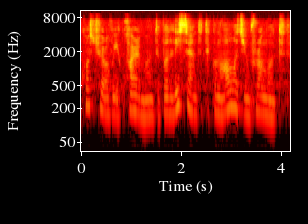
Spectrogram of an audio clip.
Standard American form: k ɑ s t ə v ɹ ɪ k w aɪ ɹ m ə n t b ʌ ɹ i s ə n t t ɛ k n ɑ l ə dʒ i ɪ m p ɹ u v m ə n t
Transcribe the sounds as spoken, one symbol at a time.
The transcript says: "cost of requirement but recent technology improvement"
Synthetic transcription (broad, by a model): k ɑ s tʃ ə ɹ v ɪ k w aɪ ɹ m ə n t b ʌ l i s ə n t t ɛ k n ɑ l ə dʒ i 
